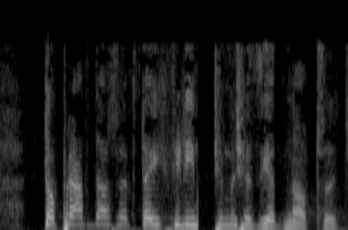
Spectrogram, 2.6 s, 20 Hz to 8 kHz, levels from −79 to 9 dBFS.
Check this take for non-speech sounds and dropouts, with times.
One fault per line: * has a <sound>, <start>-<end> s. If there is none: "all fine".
* has a dropout, 1.5-1.6 s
